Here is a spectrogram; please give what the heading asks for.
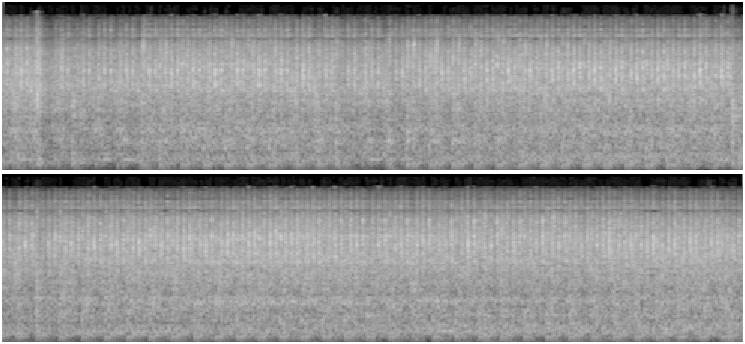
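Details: John Deere Model A tractor, hand-started by flywheel with choke, after valve/tappet clearance adjustment: slow, even two-cylinder popping at a steady beat with no backfires or skips; healthy idle.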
